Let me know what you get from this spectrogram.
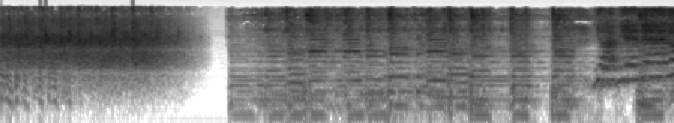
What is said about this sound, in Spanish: un aplauso para ellas dos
